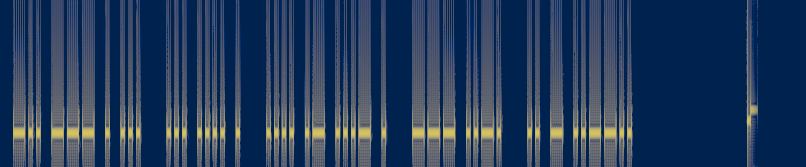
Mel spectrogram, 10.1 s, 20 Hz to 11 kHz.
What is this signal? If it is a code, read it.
Morse code, heard as a keyed tone, about 25 wpm, 700 Hz. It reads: DOES SHE HAVE OF IT?
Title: Sentences from Top 1000 Words - Review Part 3 - 25wpm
